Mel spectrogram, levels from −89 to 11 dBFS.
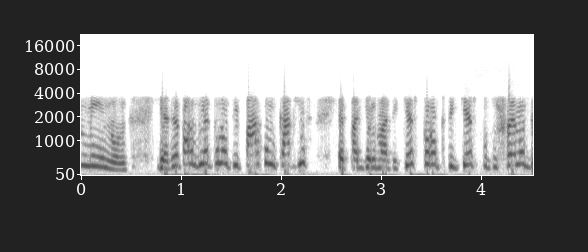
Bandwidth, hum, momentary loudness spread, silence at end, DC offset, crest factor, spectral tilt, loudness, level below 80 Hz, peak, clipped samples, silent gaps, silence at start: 5.2 kHz; none; 5 LU; 0 s; under 0.1%; 14 dB; -7 dB/octave; -30 LUFS; -50 dBFS; -14 dBFS; under 0.1%; none; 0 s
